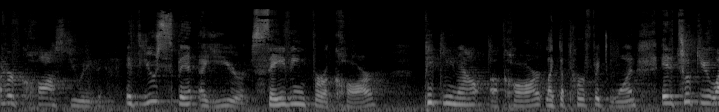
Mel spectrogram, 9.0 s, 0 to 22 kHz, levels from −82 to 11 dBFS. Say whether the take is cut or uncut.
uncut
